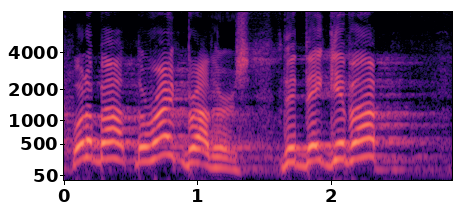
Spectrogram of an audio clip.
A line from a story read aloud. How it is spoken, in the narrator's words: He barked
